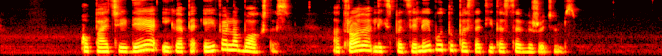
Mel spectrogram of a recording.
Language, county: Lithuanian, Vilnius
